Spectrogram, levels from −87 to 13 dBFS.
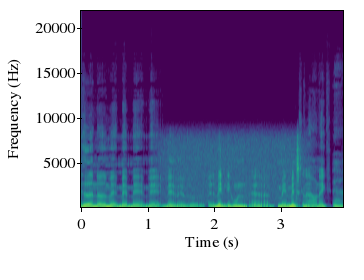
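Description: Just after "noget med med med", at 1.00 s, the digital radio starts blending to analogue. The receiver has lost its digital stream. It cross-fades over 351 ms to the FM broadcast of the same station. Hiss comes up, roughly 30 dB below the signal. The level also shifts by about 3 dB. At 3.55 s it blends back to digital, and the hiss clears.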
